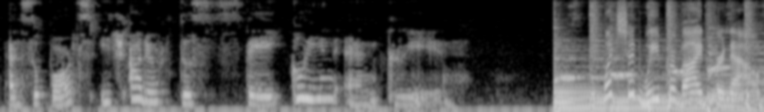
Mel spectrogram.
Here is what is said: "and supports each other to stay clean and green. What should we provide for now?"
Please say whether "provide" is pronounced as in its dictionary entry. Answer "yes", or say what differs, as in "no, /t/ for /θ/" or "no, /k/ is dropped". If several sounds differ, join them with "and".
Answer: yes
